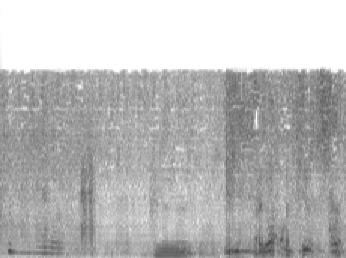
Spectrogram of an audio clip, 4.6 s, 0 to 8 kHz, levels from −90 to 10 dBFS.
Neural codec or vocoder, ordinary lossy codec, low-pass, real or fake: codec, 16 kHz, 1 kbps, FreqCodec, smaller model; MP3, 24 kbps; 7.2 kHz; fake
